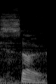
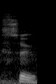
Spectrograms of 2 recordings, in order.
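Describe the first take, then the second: First: The vowel is 'oh', like 'so'. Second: The vowel is 'oo', like 'sue'. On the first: The speaker calls it right. "would actually be so" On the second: The speaker calls it wrong. "the Spanish accent there makes that interesting"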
